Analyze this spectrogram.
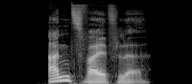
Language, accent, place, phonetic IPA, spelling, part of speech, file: German, Germany, Berlin, [ˈanˌt͡svaɪ̯flə], anzweifle, verb, De-anzweifle.ogg
- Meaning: inflection of anzweifeln: 1. first-person singular dependent present 2. first/third-person singular dependent subjunctive I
